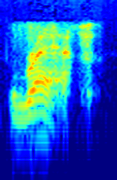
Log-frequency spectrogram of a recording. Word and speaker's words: wrath: In recent times, the word wrath, I've heard pronounced wrath. – Ah. – I'm just wondering how that's crept in. – Yes. W-R-A-T-H, meaning anger. Wrath is American. And for some reason, they've decided to pronounce things differently, just as in American English, solder is sodder for some reason.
